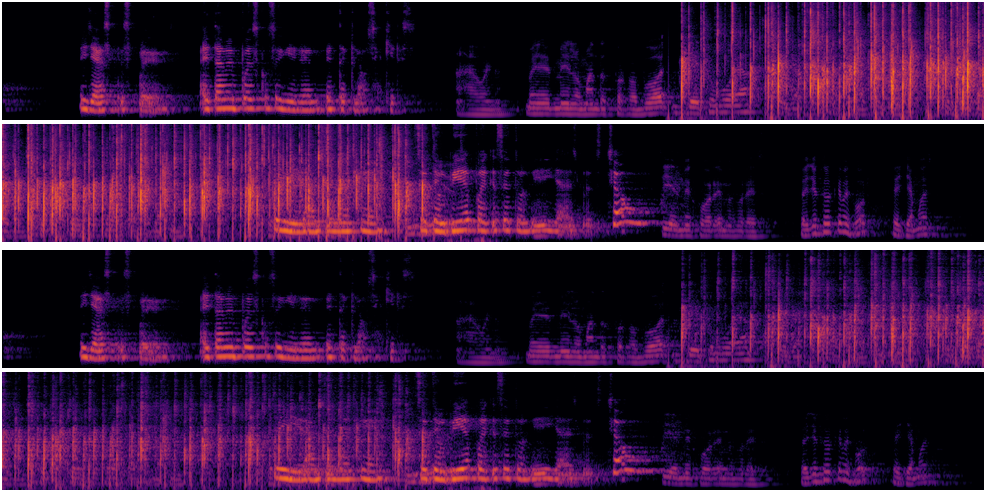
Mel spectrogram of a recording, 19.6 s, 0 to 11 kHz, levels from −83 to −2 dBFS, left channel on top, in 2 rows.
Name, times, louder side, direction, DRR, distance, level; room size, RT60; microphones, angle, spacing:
voice 1, 0.8-1.7 2.0-4.0 12.5-13.7 14.0-16.3, left 1 dB, 20° left, 6 dB, 0.7 m, -37 dB
voice 2, 4.5-9.0 9.4-11.7 12.5-13.3 13.8-14.4 16.4-17.4 17.8-19.1, left 3 dB, 85° left, 9 dB, 0.9 m, -52 dB
sound 1, 6.7-14.2 14.4-14.6, left 9 dB, 60° left, 0.4 m, -32 dB
24.5 x 12.0 x 3.4 m, 1.2 s
head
